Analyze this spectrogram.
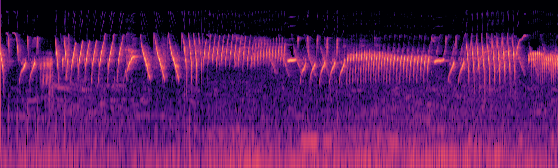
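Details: Canary singing, played to stimulate canaries: continuous loud rolling trills and fast repeated down-slurred notes, shifting between rapid rattles and held whistled tours, over a faint low hum.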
